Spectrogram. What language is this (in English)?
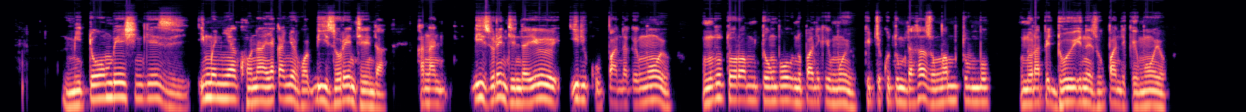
Ndau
